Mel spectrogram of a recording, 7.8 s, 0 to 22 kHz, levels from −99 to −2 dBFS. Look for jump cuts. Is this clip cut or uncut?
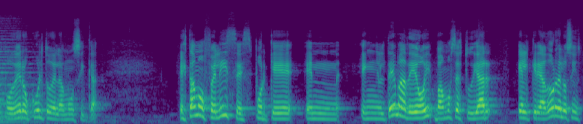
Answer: uncut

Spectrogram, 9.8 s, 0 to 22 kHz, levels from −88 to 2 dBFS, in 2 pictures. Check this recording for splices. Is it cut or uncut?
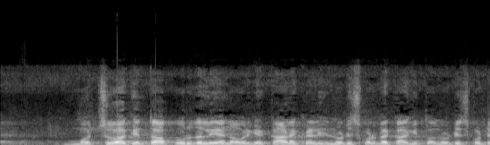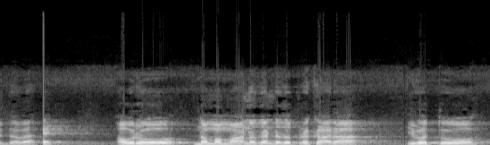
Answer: cut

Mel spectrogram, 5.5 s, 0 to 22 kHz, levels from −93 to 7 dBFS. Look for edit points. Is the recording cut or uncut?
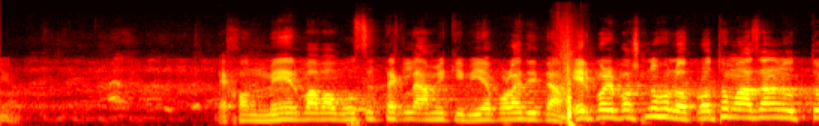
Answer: cut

